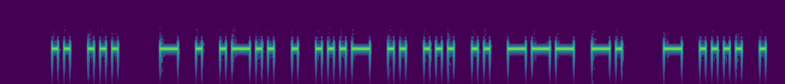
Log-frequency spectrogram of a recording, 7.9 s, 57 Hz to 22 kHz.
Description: Morse code, heard as a keyed tone, about 20 wpm, 700 Hz. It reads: IS TELEVISION THE
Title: Sentences from Top 1000 Words - Review Part 6 - 20wpm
